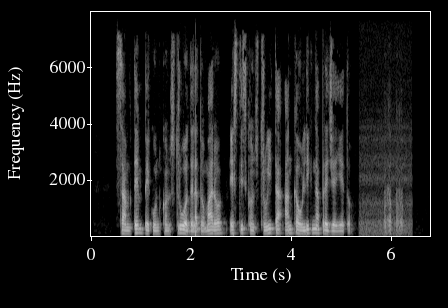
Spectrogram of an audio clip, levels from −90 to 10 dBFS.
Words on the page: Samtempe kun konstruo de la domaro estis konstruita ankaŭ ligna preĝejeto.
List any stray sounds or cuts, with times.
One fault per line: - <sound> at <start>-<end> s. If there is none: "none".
- laugh at 5.8-6.2 s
